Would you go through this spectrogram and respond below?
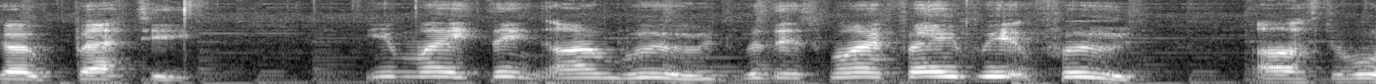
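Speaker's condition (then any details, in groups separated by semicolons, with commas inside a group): ALS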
